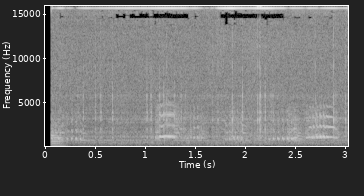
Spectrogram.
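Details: Migrating common cranes calling; several distant, clear trumpeting notes at a fairly high pitch, given at irregular intervals over steady background hiss.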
